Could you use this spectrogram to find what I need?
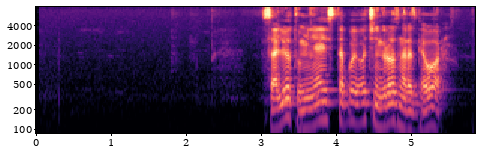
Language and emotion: Russian, positive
